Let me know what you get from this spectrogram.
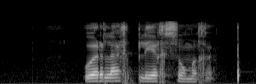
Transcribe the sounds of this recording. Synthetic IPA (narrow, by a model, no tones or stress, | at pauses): ʔuərlæχpliəχsɔməχə̰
